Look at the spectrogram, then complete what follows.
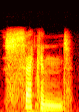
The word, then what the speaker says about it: second: here is the word second instead of suck second it's e SE second sick uh open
